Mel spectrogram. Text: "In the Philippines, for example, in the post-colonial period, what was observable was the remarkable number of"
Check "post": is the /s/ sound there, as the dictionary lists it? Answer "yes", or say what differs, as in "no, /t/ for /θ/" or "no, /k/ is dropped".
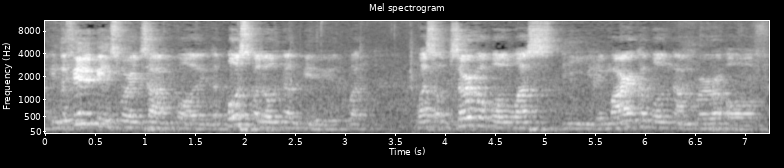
yes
